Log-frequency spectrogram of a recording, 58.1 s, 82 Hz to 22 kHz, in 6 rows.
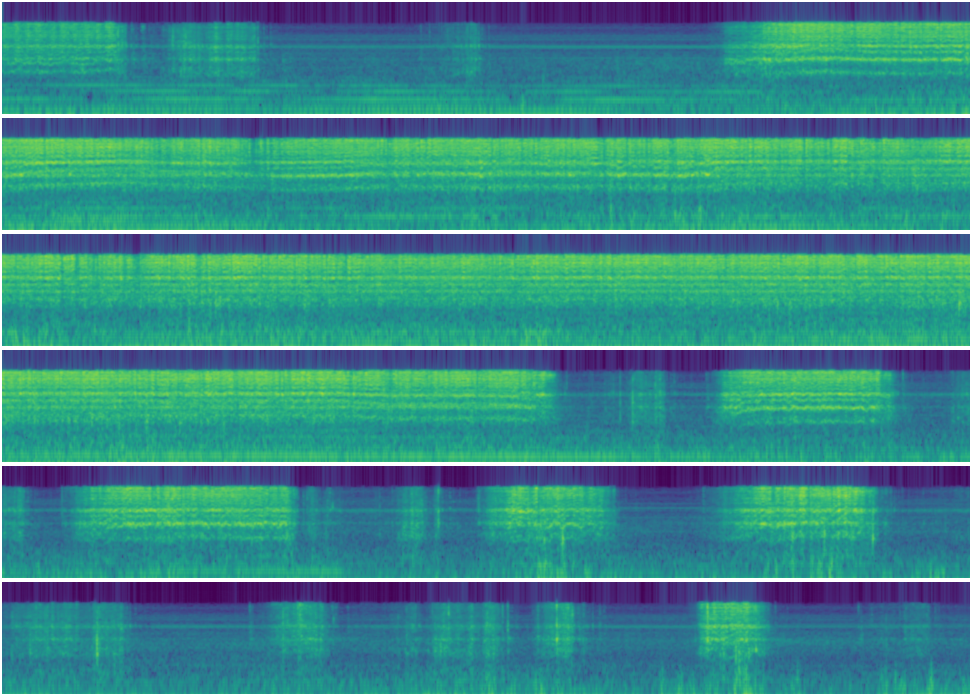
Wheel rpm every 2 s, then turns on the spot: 50, 10, 10, 60, 170, 200, 180, 190, 220, 230, 230, 230, 240, 230, 230, 230, 200, 50, 110, 60, 110, 40, 50, 90, 10, 10, 10, 30, 10.
0-2 34-36 48-52 56-58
